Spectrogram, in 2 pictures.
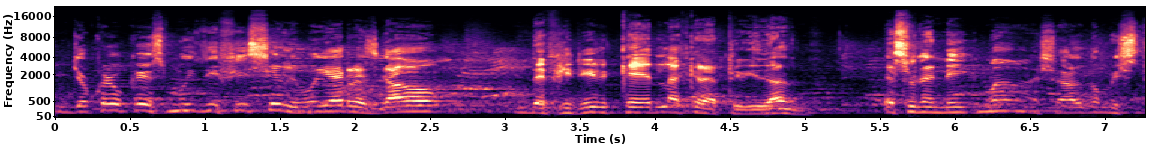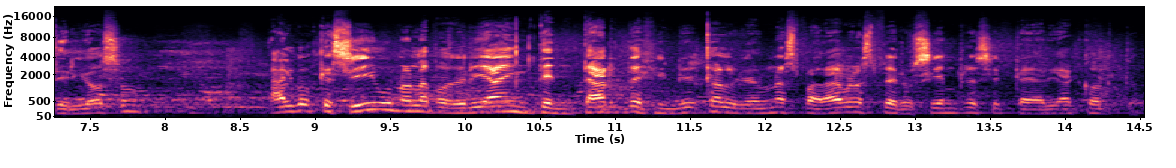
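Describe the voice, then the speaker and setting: Against noticeable background noise and audible room echo, a man with a fairly high pitch speaks fairly slowly. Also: ordinary pitch variation. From Colombia, Popayán. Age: 70s. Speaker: writer and painter. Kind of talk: interview. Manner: reflective, measured.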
